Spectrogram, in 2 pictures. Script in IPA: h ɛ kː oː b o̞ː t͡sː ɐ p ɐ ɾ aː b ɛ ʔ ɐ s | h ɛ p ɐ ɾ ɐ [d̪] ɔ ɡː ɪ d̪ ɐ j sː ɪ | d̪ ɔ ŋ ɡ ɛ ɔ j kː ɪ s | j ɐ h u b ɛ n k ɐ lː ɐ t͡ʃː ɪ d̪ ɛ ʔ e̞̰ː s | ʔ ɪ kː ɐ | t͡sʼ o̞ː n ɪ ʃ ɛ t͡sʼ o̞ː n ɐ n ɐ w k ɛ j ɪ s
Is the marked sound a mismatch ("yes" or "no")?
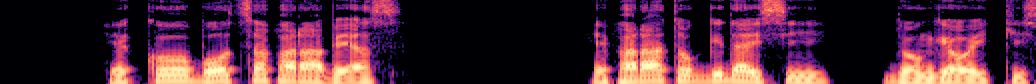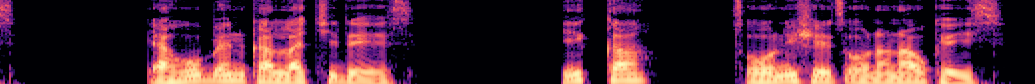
yes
